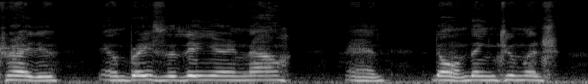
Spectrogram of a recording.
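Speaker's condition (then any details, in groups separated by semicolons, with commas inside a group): Cerebral palsy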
